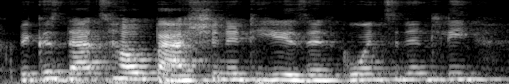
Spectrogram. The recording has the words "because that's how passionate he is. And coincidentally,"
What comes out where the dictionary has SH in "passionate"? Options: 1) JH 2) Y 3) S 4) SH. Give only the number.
4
